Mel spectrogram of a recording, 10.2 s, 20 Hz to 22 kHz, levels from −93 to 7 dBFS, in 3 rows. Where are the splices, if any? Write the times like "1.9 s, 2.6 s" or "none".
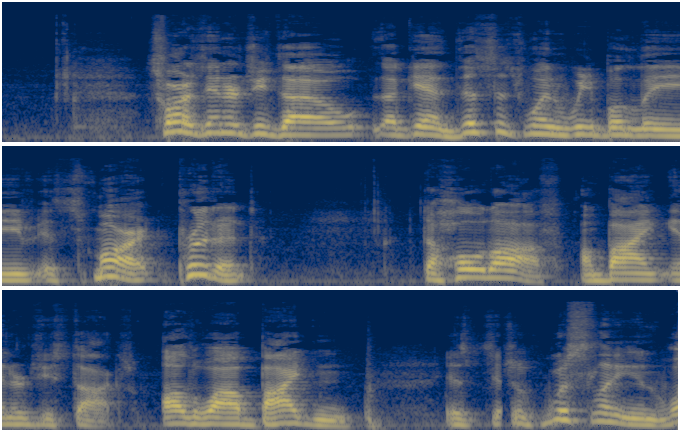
7.4 s, 9.2 s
